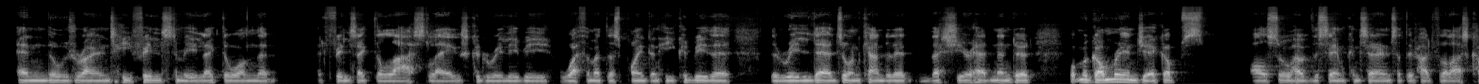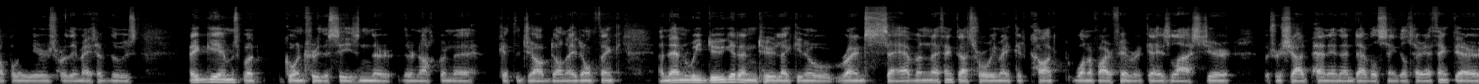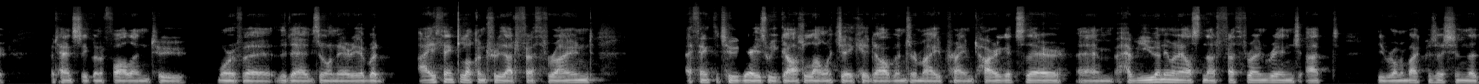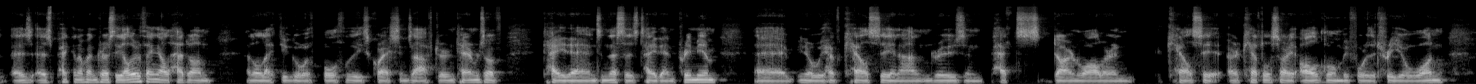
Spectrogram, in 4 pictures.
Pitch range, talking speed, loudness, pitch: 85-95 Hz, 230 wpm, -24 LUFS, 90 Hz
